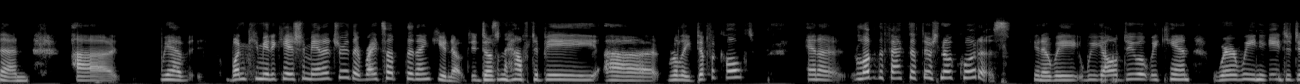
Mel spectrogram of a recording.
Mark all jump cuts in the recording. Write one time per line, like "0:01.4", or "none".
0:04.6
